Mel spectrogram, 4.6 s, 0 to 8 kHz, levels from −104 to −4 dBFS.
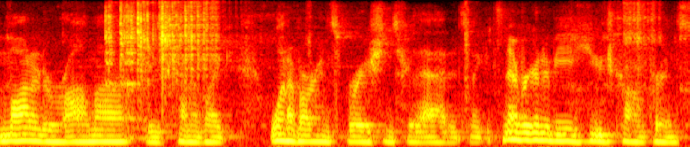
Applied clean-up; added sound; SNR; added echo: none; Coin (dropping); 9 dB; none.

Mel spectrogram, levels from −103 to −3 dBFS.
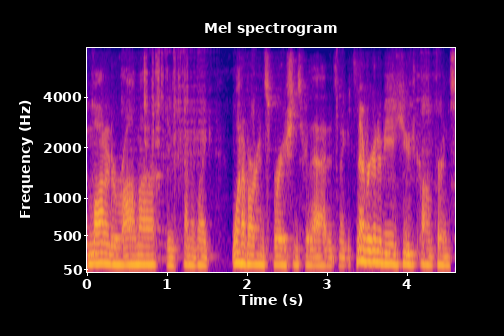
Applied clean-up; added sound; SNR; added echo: neural mask model RNNoise.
